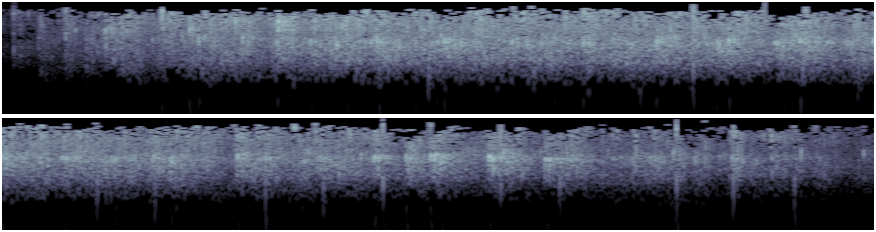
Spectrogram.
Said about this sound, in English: In all seriousness, though, let's give the women in our lives a round of applause.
